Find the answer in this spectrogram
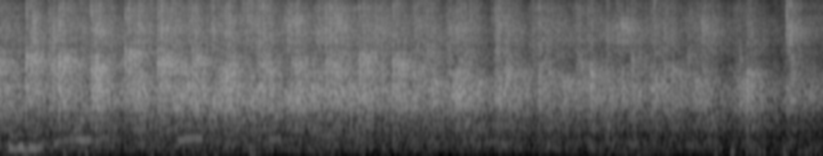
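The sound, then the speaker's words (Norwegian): An audience at Chagall in Bergen, drinking beer, wine and cola, claps steadily in dense, continuous applause that stays at an even, fairly loud level for several seconds, with faint voices mixed in underneath. “Vi klapper da.”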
